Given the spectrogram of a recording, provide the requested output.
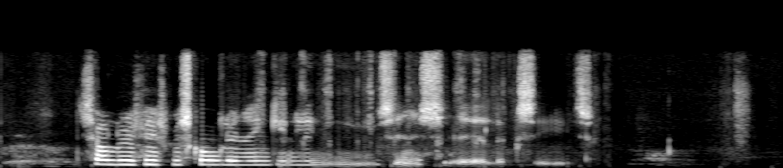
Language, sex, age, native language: Icelandic, male, 14, Icelandic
